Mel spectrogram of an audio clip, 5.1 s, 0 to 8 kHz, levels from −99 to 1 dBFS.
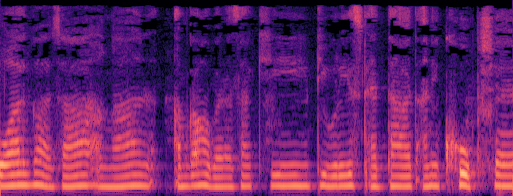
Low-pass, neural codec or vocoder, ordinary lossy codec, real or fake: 7.2 kHz; none; MP3, 32 kbps; real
